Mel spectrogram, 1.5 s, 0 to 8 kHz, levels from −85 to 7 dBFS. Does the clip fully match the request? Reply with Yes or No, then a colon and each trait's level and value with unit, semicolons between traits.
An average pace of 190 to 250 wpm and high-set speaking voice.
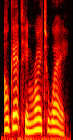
Yes: fast, 205 wpm; high, 205 Hz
